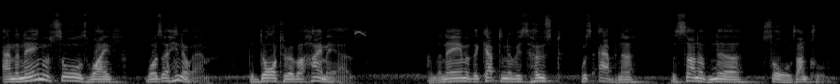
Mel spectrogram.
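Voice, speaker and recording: Casting: male scripture narrator, mid-range, solemn and measured, old cassette noise with ambient effects behind. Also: medium pitch, lively intonation, darkish tone. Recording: noisy cassette rip, ambient sound.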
